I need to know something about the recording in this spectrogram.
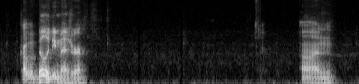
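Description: A man speaks calmly through a microphone in short phrases.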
